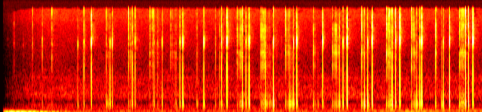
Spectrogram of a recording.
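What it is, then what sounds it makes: Plastic glue stick. A small Tombow PiT glue stick with a white plastic body and blue cap is held in both hands as fingertips and nails scratch and tap along the plastic tube. Many quick, sharp clicks and scratches rise over a faint low hum, each dying away almost at once.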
